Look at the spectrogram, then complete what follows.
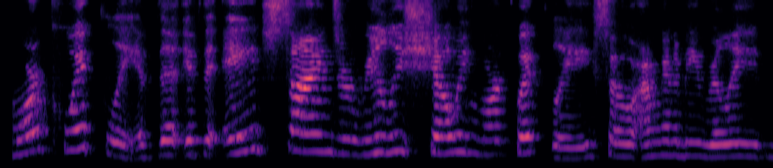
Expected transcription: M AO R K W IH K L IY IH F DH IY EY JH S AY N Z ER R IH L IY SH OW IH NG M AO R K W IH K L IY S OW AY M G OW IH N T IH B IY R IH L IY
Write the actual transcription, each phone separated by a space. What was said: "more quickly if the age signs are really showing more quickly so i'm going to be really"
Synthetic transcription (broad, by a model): M AO R K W IH K L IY IH F DH IY EY JH S AY N Z ER R IH L IY SH OW IH NG M AO R K W IH K L IY S OW AY M G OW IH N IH B IY R IH L IY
